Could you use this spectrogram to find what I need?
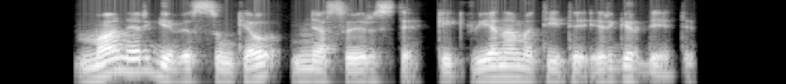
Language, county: Lithuanian, Marijampolė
